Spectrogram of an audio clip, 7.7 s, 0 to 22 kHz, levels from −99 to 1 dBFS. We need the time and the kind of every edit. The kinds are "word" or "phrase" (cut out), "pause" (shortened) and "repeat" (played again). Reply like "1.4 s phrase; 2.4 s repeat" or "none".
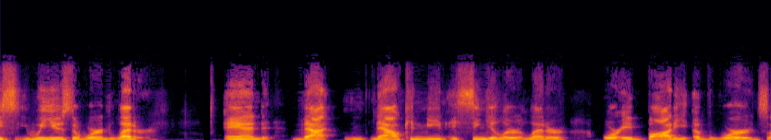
none

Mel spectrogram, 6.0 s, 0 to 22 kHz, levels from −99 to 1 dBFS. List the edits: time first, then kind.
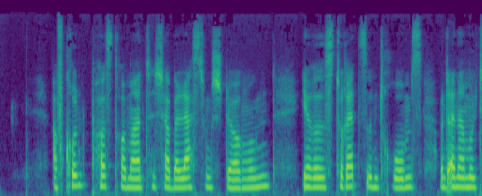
none

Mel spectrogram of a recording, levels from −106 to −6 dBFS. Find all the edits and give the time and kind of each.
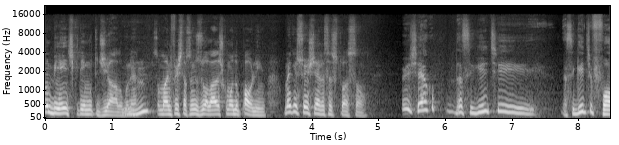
none

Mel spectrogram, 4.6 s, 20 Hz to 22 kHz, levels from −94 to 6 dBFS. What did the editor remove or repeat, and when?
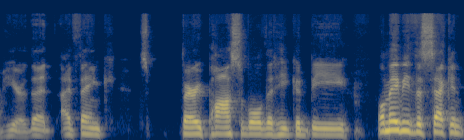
none

